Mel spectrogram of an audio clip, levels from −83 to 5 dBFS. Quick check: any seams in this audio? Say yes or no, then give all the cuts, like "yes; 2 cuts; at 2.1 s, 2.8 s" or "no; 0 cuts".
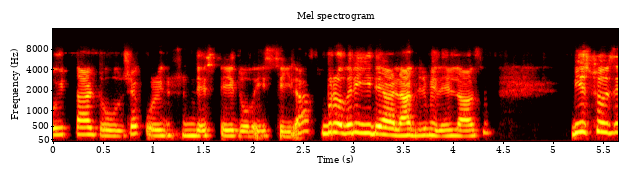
yes; 1 cut; at 2.6 s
